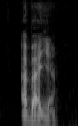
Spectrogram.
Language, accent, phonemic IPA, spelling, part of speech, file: French, France, /a.bɛj/, abayes, verb, LL-Q150 (fra)-abayes.wav
- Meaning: second-person singular present indicative/subjunctive of abayer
